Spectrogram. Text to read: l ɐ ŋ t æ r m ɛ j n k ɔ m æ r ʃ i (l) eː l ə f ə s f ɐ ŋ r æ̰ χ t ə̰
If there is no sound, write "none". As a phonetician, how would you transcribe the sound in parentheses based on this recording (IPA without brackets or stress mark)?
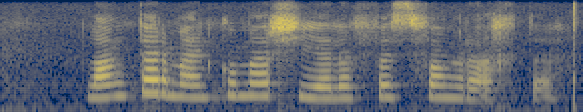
none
